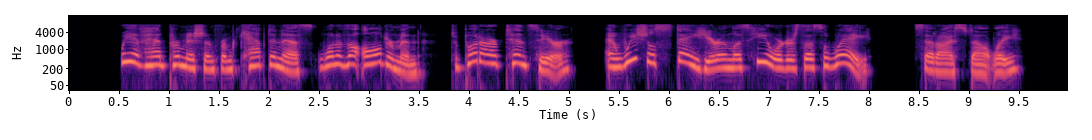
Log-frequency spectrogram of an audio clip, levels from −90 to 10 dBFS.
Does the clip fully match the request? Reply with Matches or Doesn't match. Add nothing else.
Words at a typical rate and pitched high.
Matches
